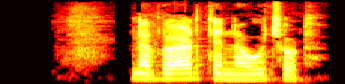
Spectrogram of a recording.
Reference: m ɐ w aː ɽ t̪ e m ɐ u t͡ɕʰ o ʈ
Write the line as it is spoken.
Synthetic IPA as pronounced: n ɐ b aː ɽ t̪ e n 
